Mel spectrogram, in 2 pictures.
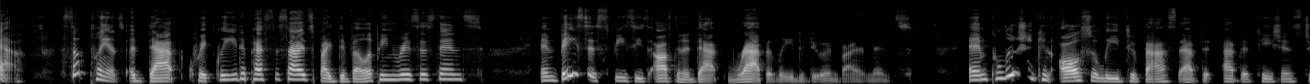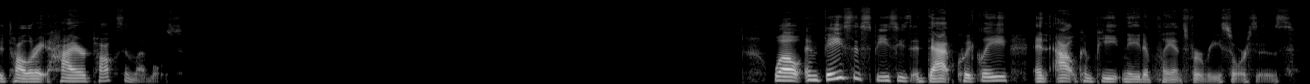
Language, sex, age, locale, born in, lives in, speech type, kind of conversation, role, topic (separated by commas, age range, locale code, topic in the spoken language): English, female, 40-44, en-US, United States, United States, read, expert-assistant, expert, How do plants adapt to their environment?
